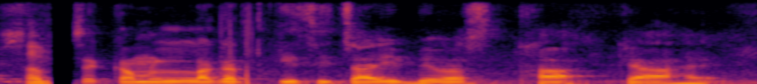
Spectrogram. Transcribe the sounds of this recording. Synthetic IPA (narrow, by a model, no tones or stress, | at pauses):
sɐbsekəmləɡət̪kisɪt͡ʃaːibjəʋəstt̪ʰakjaɦɛː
